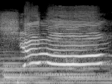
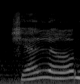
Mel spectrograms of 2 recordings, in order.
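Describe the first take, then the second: First: It is said energetically, with enthusiasm. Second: It is said flatly, without enthusiasm.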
